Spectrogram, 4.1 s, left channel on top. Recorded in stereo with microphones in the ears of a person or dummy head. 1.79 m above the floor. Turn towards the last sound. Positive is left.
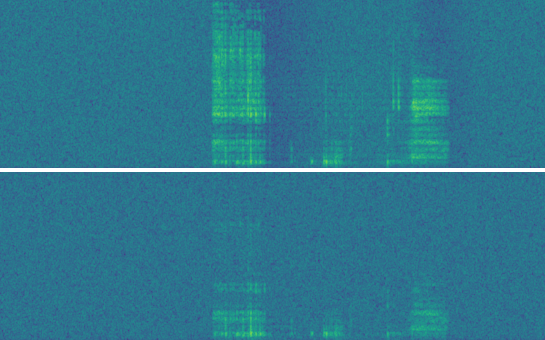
turn(degrees=75)  # may be behind; listen again after turning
